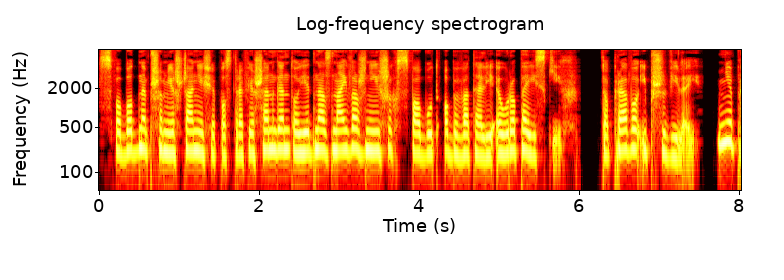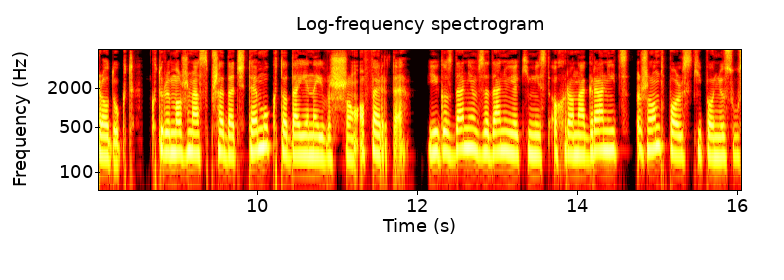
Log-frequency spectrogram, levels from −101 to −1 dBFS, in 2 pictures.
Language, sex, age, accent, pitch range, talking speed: Polish, female, 20-39, native, 190-215 Hz, 140 wpm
